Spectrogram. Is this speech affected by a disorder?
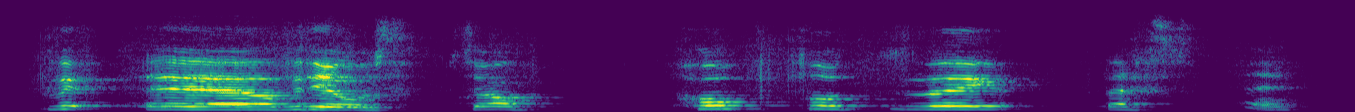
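Yes: cerebral palsy.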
